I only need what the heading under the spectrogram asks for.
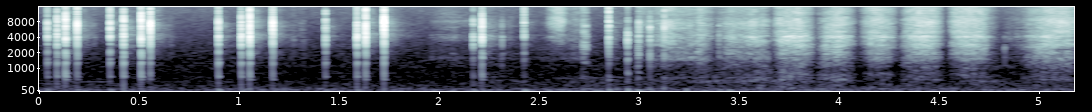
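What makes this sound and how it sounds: Long nails tap and scratch the sides of a tall, hollow pink cosmetic pump bottle, likely plastic, held upright. A quick series of crisp, bright clicking taps comes first, then gives way to softer, rhythmic scratching swells. The sound is thin and high, with almost no low end.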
